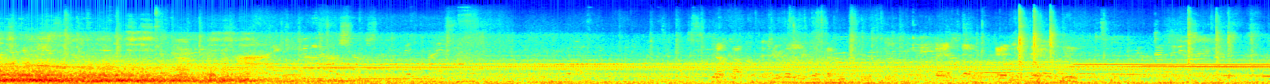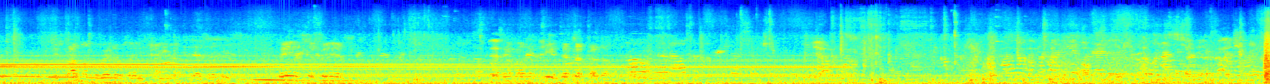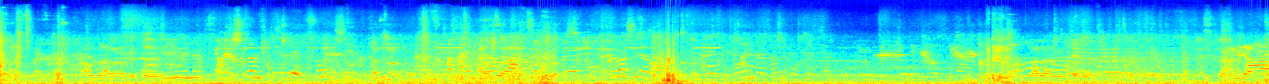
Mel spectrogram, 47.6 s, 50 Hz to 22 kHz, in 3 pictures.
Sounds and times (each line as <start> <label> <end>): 0.0 train announcemens 26.9
0.0 moving train 27.4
